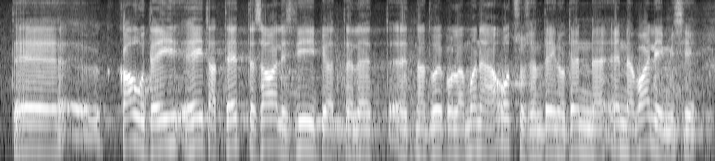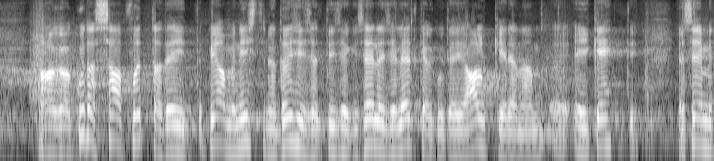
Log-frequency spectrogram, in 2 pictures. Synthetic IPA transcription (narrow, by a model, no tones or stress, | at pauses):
t̪e̞ | kɑwd̪̥he̞jd̪̥ɑt̪ːe̞e̞t̪ːe̞sɑːlʲisviːbiɑt̪ːˑe̞lːt̪ːet̪nɑd̪̥vɤjbo̞lːɑmɤne̞o̞t̪suso̞nt̪e̞jnud̪e̞nːee̞nːevɑlʲimisi | ɑ̰ɡ̥ɑkujd̪̥ɑsːɑːb̥vɤt̪ːɑt̪e̞jd̪̥pe̞ɑminist̪rinet̪ɤ̞s̬ʲis̬e̞lt̪ːˑis̬e̞ɡise̞lːis̬elhe̞t̪ke̞lkujt̪e̞jeɑlɡ̚kirjɑnɑme̞jke̞ht̪i | jɑ̰se̞ːmi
